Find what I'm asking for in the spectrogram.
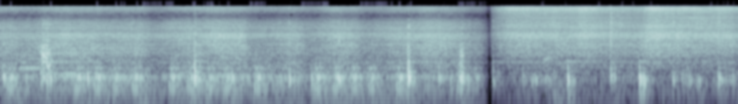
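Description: Potatoes with spices are fried and worked in a pan, rhythmic rubbing spatula scrapes over a low sizzle, close by, with an abrupt shift to a brighter frying hiss partway through.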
